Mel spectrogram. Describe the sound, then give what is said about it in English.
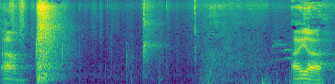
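A cat meows. A loud, drawn-out, wavering meow comes at the end, a shorter cry comes at the start, and a few sharp knocks fall in between. “sorry, I got distracted by a cat”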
